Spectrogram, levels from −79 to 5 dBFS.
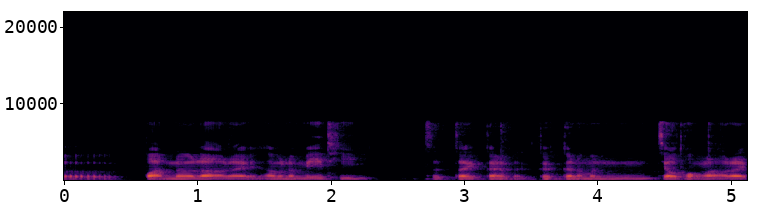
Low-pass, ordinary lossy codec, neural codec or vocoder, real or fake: none; none; none; real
